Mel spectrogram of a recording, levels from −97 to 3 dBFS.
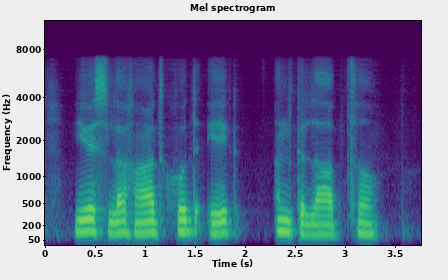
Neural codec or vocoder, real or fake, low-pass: codec, 16 kHz, 0.3 kbps, FocalCodec; fake; 7.2 kHz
